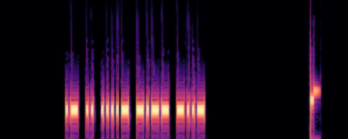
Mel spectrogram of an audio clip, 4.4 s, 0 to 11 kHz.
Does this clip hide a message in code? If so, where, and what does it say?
Yes: Morse code from 0.8 to 2.6 s, heard as a keyed tone, about 38 wpm, 700 Hz. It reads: AI4YX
